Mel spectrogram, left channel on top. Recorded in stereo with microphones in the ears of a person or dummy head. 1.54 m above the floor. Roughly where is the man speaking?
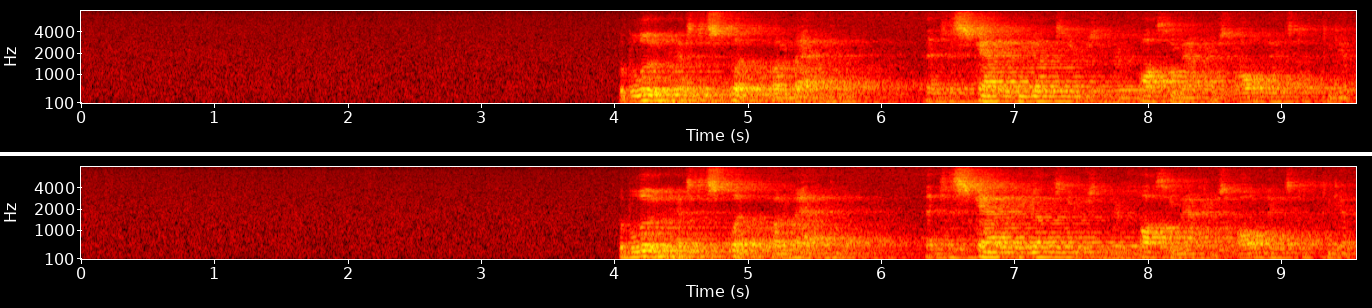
Right.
